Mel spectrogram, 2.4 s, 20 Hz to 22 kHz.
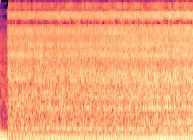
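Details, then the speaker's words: Audi B5 S4 just after water pump and timing belt job, following coolant loss and overheating, check engine light from flex fuel sensor calibration: steady even low idle, smooth hum, no knocks, ticks or whine; running healthy. "she's sounding good. Firing away."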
